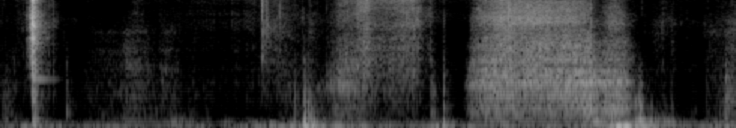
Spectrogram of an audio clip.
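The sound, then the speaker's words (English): A lit joint of Bold Root Beer Float cannabis being drawn on: a sharp click, then a soft, breathy inhale in a couple of stretches, the second longer and louder. “Oh, that's a nice smooth initial draw. Not feeling any harshness there.”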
